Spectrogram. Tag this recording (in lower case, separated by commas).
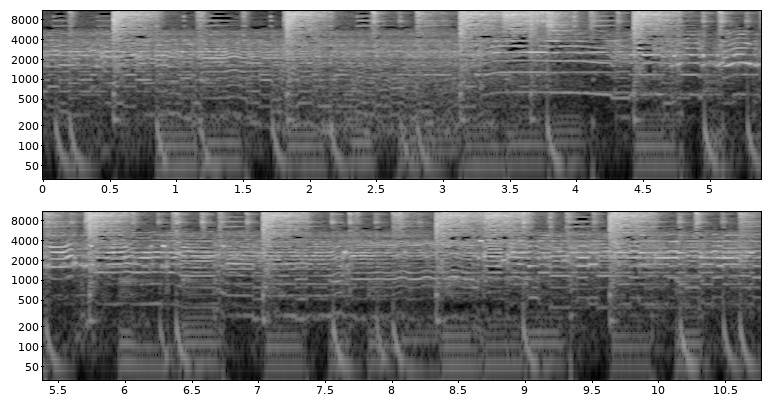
guitar, strum, electric guitar, plucked string instrument, musical instrument, music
